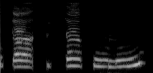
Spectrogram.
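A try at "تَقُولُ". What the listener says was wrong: ये ताकुलू तो नहीं है, आपने ऐसा क्यों पढ़ा ताकुलू? तकूलू यकूल, तकूल, तकूलू। कू जो है ना उसके आगे वाव भी है, उसको आपने लाइट नहीं पढ़ना।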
